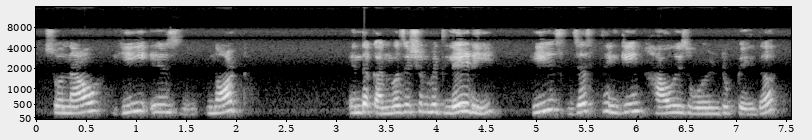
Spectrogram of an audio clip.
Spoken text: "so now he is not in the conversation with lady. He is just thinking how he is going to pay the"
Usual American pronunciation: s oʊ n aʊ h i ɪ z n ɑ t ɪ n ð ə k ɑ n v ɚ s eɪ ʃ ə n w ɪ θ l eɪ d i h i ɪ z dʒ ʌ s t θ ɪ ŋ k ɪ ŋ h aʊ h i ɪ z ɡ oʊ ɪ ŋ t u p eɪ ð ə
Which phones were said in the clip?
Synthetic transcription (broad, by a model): s oʊ n aʊ h i ɪ z n ɑ t ɪ n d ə k ɑ n v ɚ s eɪ ʃ ə n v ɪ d l eɪ d i h i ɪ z dʒ ʌ s t t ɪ ŋ k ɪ ŋ h aʊ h i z ɡ oʊ ɪ ŋ t u p eɪ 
